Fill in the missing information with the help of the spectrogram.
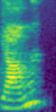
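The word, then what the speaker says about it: Jung: comes from a psychoanalyst Carl Young um and it's spelled j u n g um Carl Young um and he's really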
